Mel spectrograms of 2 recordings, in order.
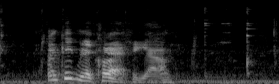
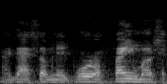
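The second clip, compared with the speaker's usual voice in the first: normal talking voice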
